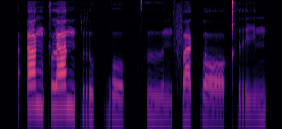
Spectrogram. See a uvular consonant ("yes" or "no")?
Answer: no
